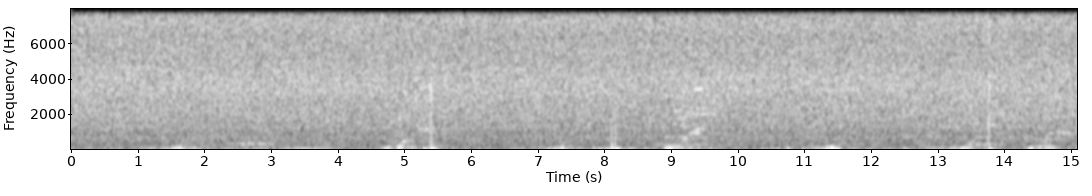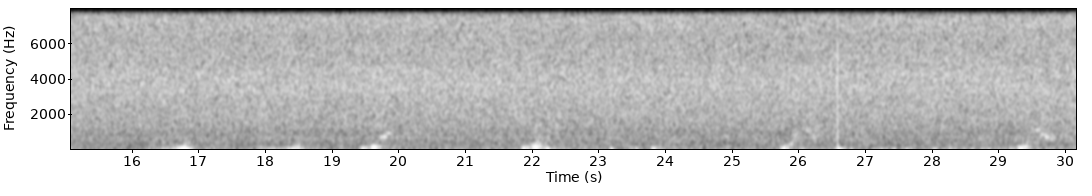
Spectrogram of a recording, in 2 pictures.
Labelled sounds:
9.3	9.6	humpback whale, 2.0 to 2.1 kHz
14.8	15.0	humpback whale, 0.90 to 1.1 kHz

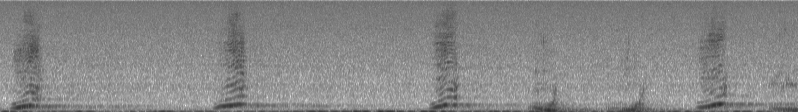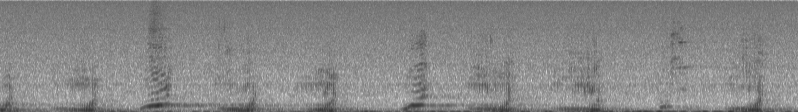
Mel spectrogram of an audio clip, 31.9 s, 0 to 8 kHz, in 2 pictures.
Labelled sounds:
0.2	0.5	humpback whale, 1.4 to 2.1 kHz
4.5	4.8	humpback whale, 1.8 to 2.2 kHz
14.1	14.5	humpback whale, 2.5 to 2.7 kHz
24.2	24.5	humpback whale, 1.2 to 1.4 kHz
29.5	29.8	humpback whale, 1.2 to 1.3 kHz

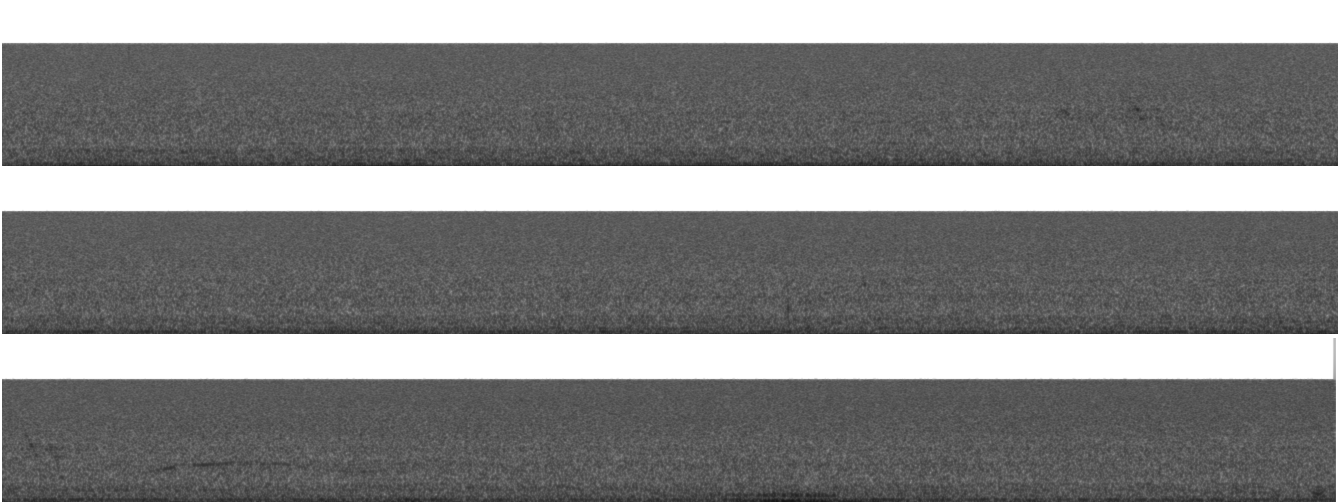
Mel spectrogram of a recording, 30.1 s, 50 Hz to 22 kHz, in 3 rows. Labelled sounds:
21.5	21.8	humpback whale, 0.91 to 1.0 kHz

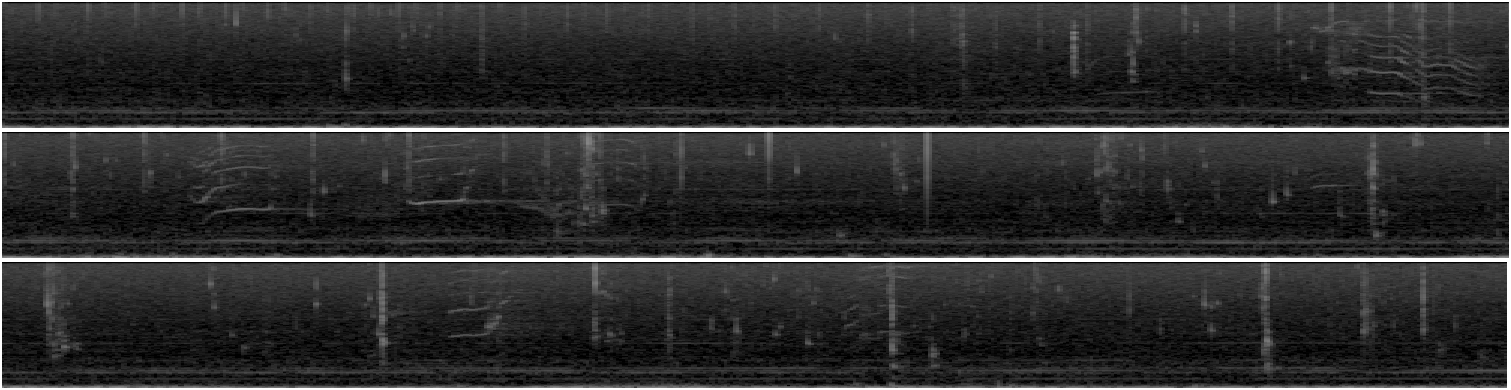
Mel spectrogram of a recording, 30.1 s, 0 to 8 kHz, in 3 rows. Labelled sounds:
8.7	10.0	killer whale, southern Alaska resident, 0.41 to 5.5 kHz
11.3	11.9	killer whale, southern Alaska resident, 0.64 to 6.1 kHz
12.7	13.2	killer whale, southern Alaska resident, 1.1 to 6.9 kHz
14.0	14.4	killer whale, southern Alaska resident, 1.0 to 7.0 kHz
18.7	19.1	killer whale, southern Alaska resident, 1.5 to 3.3 kHz
23.0	23.5	killer whale, southern Alaska resident, 0.96 to 7.3 kHz
25.6	26.3	killer whale, southern Alaska resident, 0.69 to 7.5 kHz

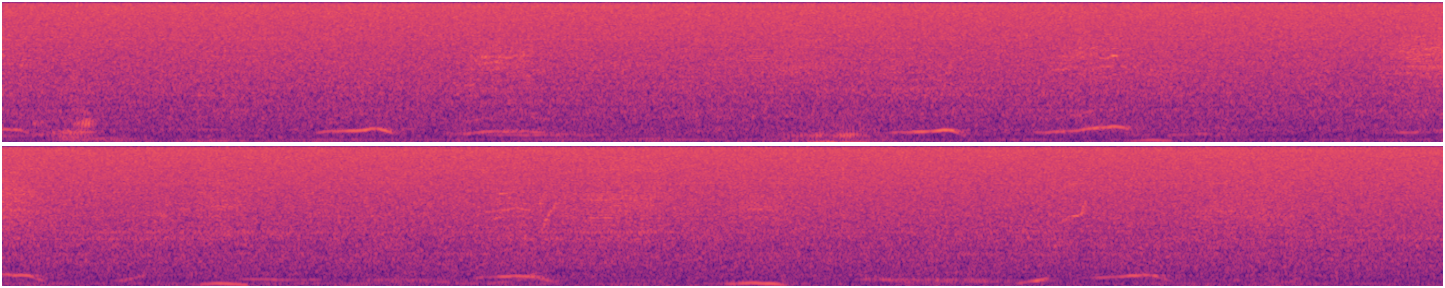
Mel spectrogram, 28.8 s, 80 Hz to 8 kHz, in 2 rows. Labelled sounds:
10.5	10.8	humpback whale, 1.8 to 2.0 kHz
19.4	19.7	humpback whale, 2.0 to 2.1 kHz
25.0	25.3	humpback whale, 1.5 to 2.4 kHz

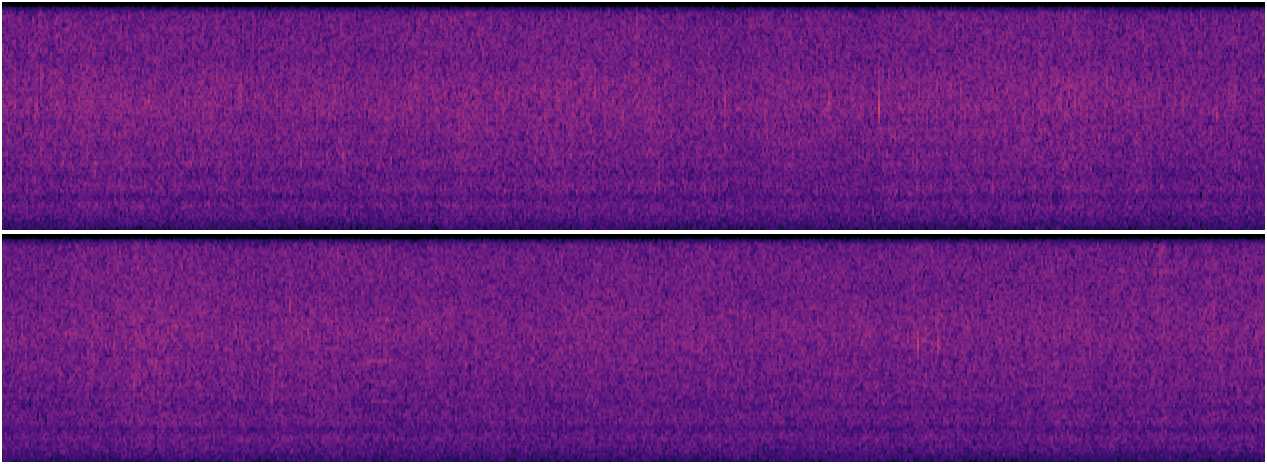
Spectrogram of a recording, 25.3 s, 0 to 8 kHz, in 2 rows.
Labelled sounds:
16.3	16.5	killer whale, northern resident, G clan, 3.4 to 3.6 kHz

